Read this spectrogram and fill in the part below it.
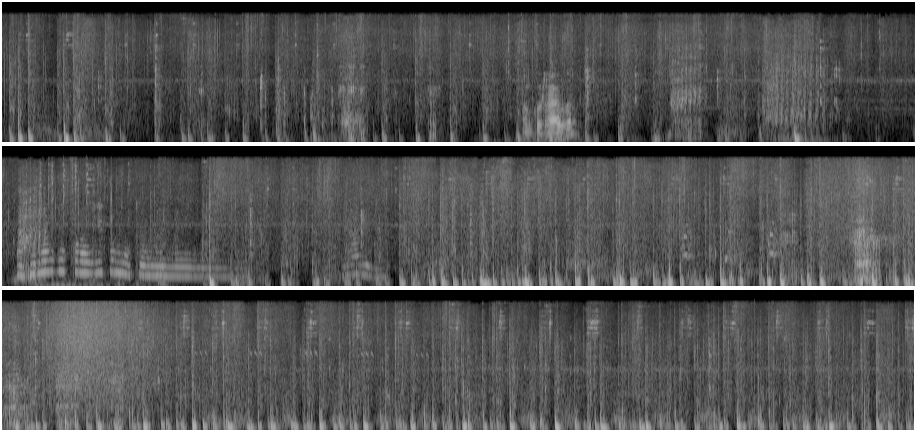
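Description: Horses' hooves thud quickly on dirt as they gallop.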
